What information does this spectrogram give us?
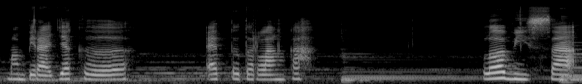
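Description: A woman talks to her podcast listeners in an informal, playful, slangy way. She takes her time, with long unhurried phrasing in a fairly high voice. Soft plucked guitar music plays behind her. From Indonesia. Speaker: podcast host. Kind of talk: casual chatty solo podcast monologue.

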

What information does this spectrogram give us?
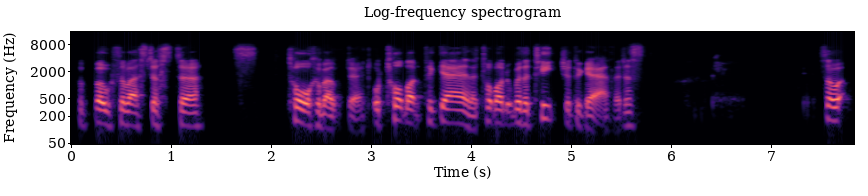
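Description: A man's voice: medium pitch, lively intonation, moderate pace, pauses often, a little mellow, no room sound. A young man in his twenties, a podcast guest, talking reflectively with a stammer and frequent restarts. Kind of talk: casual conversation. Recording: dry muffled lo-fi audio.

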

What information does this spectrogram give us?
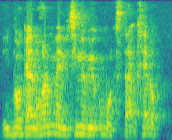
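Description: A man's voice: mid-range voice, fast, crowd noise. Young Mexican man telling a story, echoey. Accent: Mexican Spanish. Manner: relaxed storyteller, imitates others in quotes. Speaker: podcast co-host. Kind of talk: casual storytelling chat. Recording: echoey room, faint noise.

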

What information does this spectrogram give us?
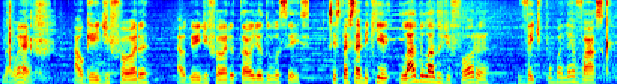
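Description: A man's voice: on the high side, normal speed, darkish tone, soft background music. A man with a Brazilian accent narrating a tabletop role-playing game as game master, colloquial and explanatory.

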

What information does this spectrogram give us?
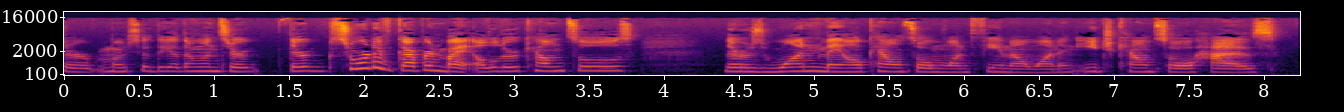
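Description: A young woman from the Philippines hosting a casual solo podcast, chatting loosely with fillers and restarts. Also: on the high side. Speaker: podcast host.

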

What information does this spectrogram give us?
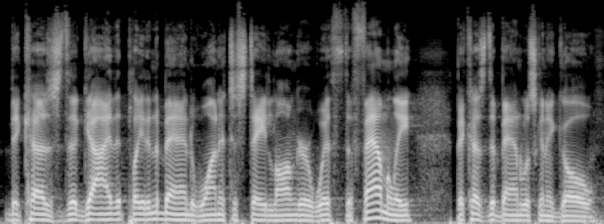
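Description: A man's voice: low-pitched, fairly even intonation, normal speed, clean tone. A middle-aged man from Chicago with an American accent, talking casually as a podcast host and slipping between English and Spanish. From Chicago, United States. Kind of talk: casual solo podcast introduction.

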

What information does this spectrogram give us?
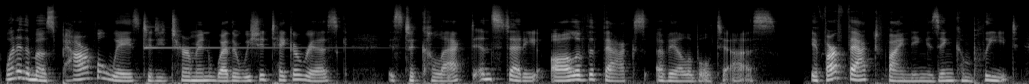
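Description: A woman reading scripted educational narration in a measured, deliberate way. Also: fairly low pitch, a little mellow. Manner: measured, deliberate read-aloud delivery. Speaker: reader of a values lesson.

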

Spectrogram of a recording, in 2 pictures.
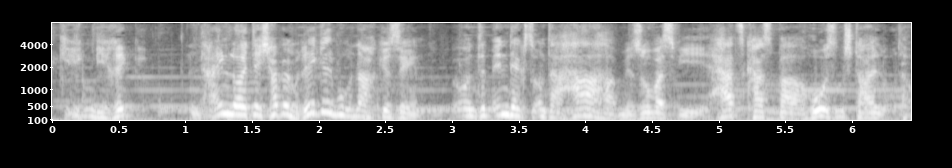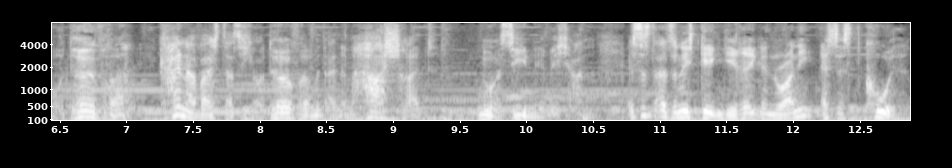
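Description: An actor in a German-dubbed TV comedy playing a cocky, theatrical psychic who teases and chatters. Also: male voice, on the high side, lively intonation, fairly quick, lightly acted. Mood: insistent, showy. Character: flamboyant, cocky man playing a psychic at poker. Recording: music behind the voice.

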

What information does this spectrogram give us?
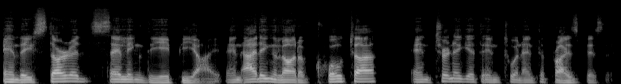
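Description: A middle-aged man from Israel, a podcast guest telling a long story in a blunt, animated way. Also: on the low side, normal speed, no echo, clean studio sound. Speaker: podcast guest, former platform executive. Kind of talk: interview answer.

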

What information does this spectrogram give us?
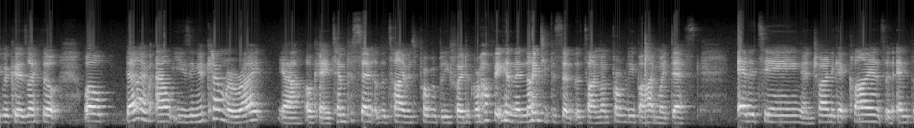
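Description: A woman's voice: medium pitch, fairly bright tone. Chatty English woman, roomy distant sound. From England. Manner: chatty, laughs often between phrases. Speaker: guest, freelance photographer. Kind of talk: casual personal storytelling.

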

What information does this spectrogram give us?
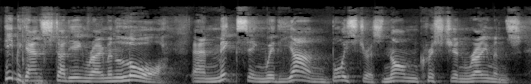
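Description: Pastor telling a story from the pulpit. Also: male voice, fairly high pitch, lively intonation, fairly bright tone. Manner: measured, storytelling. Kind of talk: sermon with narrated story. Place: church.

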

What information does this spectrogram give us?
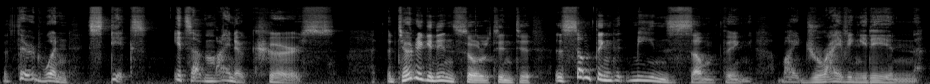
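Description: Man voicing an animated, crude little goblin teacher. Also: medium pitch, slow, slightly rough, full character voice. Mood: halting, explaining. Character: crude, excitable little male goblin teacher, foul-mouthed.

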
